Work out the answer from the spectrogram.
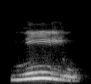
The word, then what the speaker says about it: Neelu: For example, this letter, this name, Neelu. Okay, some people write it as Neelu, and some people just write Nilu, and still they are pronounced the same.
